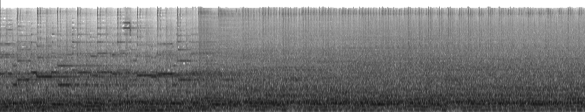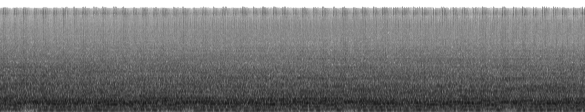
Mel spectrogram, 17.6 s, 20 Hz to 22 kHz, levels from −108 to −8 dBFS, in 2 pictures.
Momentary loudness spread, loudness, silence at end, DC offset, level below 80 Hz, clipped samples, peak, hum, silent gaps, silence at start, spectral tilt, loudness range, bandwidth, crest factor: 2 LU; -21 LUFS; 0 s; under 0.1%; -44 dBFS; under 0.1%; -10 dBFS; none; none; 0 s; -6 dB/octave; 1 LU; 17 kHz; 10 dB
